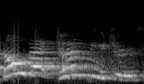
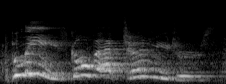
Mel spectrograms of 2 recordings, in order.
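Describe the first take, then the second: First: Loud, high, drawn-out command; forceful military shout; barked order. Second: Insistent plea, loud raised "please"; commander's forceful, drawn-out appeal; order turned request. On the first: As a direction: bark it like a commander. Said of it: "he barked". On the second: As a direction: turn the command into a slow request. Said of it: "the order turned into a request". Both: A narrator's reading.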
